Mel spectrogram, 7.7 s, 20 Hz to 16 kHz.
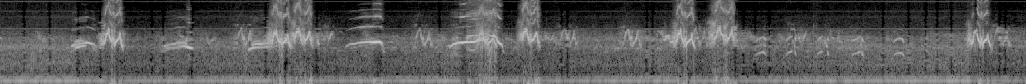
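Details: Ospreys at a nest in Lolo, Montana, on July 18, 2017, as the adult female delivers a small fish for a chick. Sharp high chirps and short rising whistles come in uneven bursts, with loud clicks and a steady low hum.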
